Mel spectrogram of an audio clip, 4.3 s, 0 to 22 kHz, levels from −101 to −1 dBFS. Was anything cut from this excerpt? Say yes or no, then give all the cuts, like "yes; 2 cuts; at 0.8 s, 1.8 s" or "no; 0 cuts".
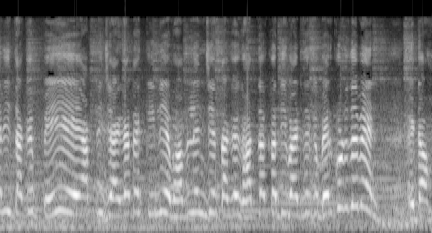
no; 0 cuts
